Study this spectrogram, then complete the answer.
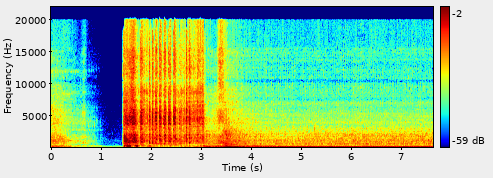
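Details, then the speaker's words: Mercedes 190SL with freshly adjusted Solex carburetors, hot start: brief crank, quick catch, settles straight into steady even idle at about 700 rpm. "We got a needle is stabilized now. It says it's 700 RPM."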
